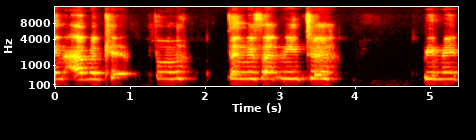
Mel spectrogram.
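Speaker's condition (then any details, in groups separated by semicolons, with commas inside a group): Cerebral palsy; wheelchair user; speech issues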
